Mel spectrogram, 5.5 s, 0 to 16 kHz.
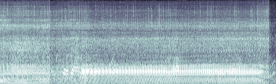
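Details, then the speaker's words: YD100 two-stroke bike engine, carburetor needle found at richest setting, moved up one notch to lean slightly: buzzy uneven burbling rich running, improving and nearly idling as mixture leans. "definitely the richest setting we're going to go up one which leans it out ever so slightly"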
